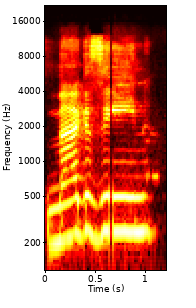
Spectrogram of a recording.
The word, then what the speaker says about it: magazine: But this is magazine. How do you say it? Een, yes.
